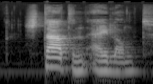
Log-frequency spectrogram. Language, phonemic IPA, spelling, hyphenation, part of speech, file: Dutch, /ˈstaː.tə(n)ˌɛi̯.lɑnt/, Stateneiland, Sta‧ten‧ei‧land, proper noun, Nl-Stateneiland.ogg
- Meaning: 1. Isla de los Estados 2. Staten Island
